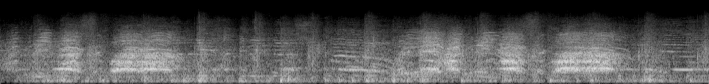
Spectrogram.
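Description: A crowd of men and women chants loudly in unison outdoors.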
